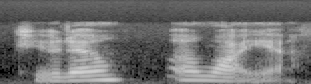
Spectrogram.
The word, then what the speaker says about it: Kudo Awaya: And for anyone who's curious, the proper pronunciation of the full name is Kudo Awaya.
